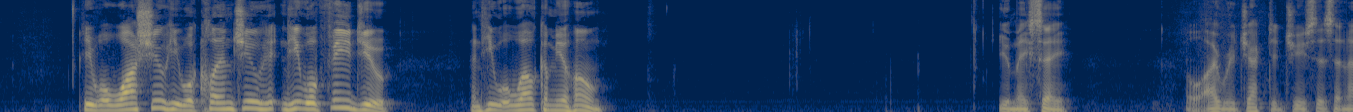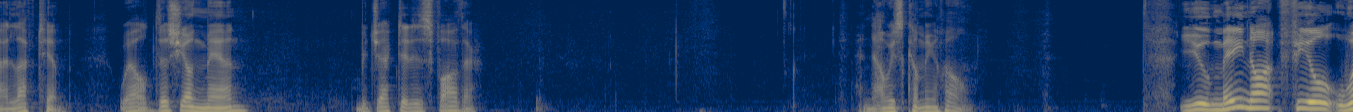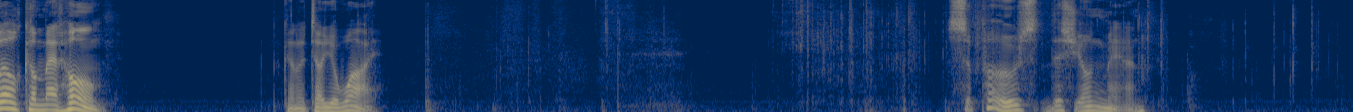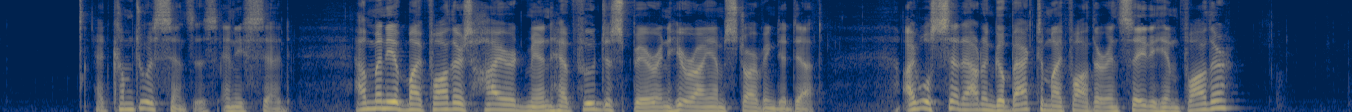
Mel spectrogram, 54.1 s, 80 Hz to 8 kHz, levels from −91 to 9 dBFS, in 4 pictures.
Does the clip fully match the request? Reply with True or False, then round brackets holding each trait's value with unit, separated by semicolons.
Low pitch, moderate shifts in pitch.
False (120 Hz; 6.9 semitones)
